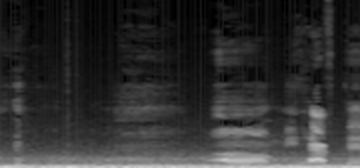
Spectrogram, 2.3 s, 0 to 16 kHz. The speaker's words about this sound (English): Y'all hear me driving down I-95, bobbing and weaving throughout traffic.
